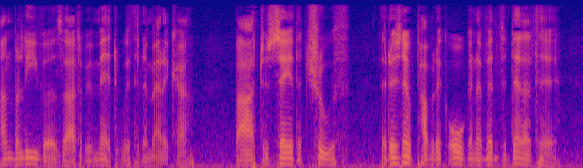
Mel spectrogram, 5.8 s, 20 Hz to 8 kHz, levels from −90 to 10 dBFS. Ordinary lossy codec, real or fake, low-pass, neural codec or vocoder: MP3, 64 kbps; real; 7.2 kHz; none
